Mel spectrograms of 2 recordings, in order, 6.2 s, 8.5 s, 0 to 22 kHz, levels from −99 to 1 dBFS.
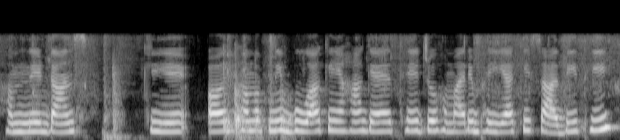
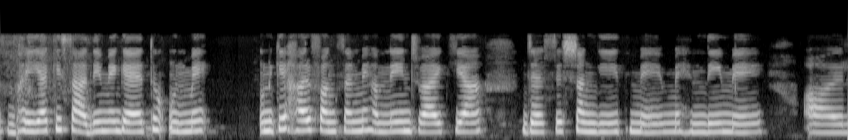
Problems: constant background noise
